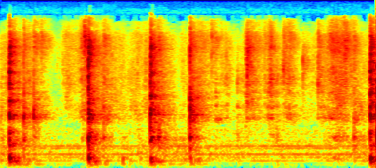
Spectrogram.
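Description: Deviled egg filling with mustard is stirred in a bowl, with a spoon clinking and scraping against the dish in repeated, regularly spaced strokes, close up and without talking.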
